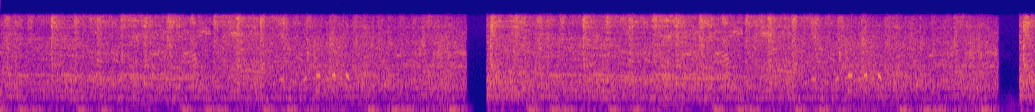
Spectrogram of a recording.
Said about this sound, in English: That's some serious booing, too. That is some serious booing.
